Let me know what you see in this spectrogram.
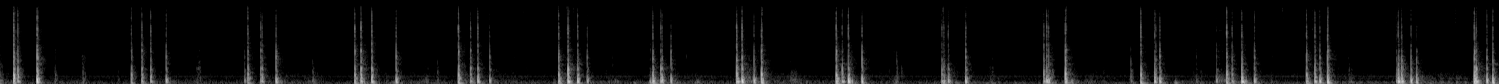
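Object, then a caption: Paperboard candy box tapped with metal claws. A glossy printed paperboard candy box is tapped and scratched with gold filigree metal claws. Quick clusters of sharp, dry taps come in regular bursts about once a second, each fading almost instantly. A faint steady hum sits underneath.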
